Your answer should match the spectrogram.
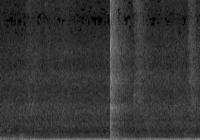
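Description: A single sharp slap about two seconds in, with a couple of fainter taps near the end, over a steady low hum.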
